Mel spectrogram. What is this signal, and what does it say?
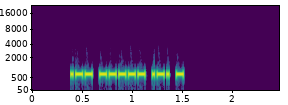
Morse code, heard as a keyed tone, about 52 wpm, 700 Hz. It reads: W0RT
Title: USA Call Signs - 6x Character Spacing - 50wpm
